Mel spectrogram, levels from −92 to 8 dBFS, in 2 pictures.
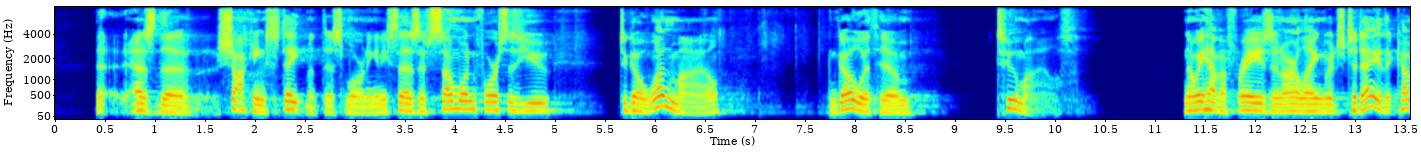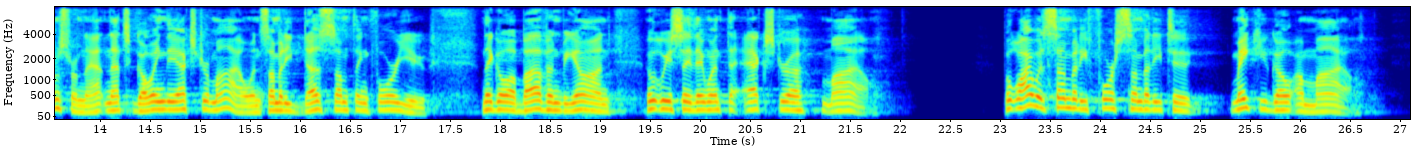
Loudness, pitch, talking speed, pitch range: -20 LUFS, 150 Hz, 155 wpm, 135-170 Hz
